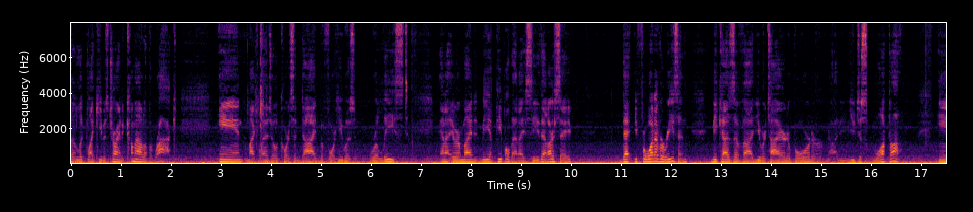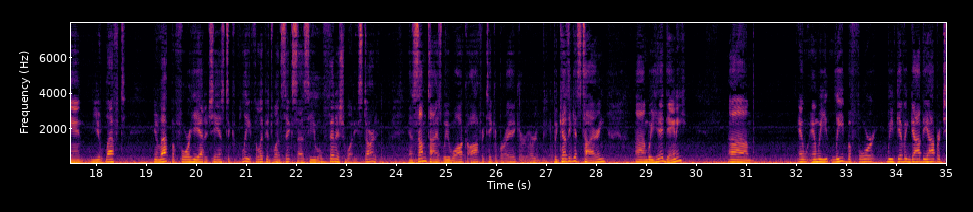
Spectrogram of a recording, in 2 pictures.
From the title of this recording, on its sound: Brown Bag In The Van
